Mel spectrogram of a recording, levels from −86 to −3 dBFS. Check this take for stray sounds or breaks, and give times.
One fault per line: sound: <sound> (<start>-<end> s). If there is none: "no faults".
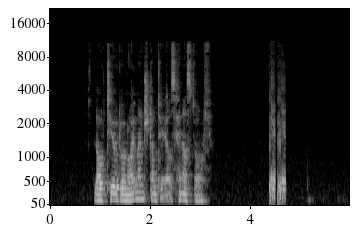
sound: laugh (4.4-4.7 s)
